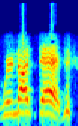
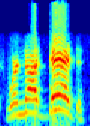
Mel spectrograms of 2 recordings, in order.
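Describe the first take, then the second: First: It is said in the speaker's own plain voice. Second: It is said in a put-on nagging mother voice.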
